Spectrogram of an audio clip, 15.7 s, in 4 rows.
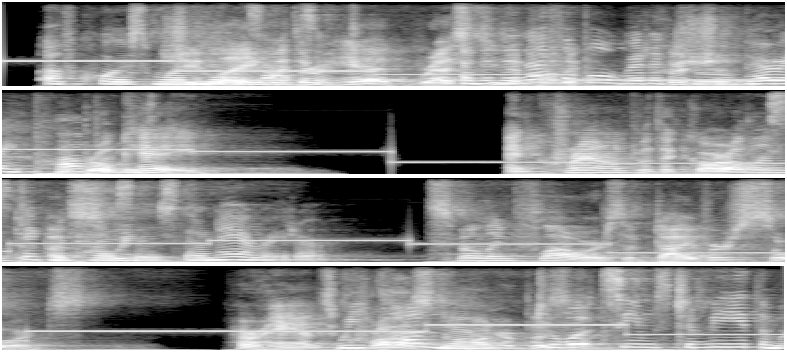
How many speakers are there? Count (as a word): two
